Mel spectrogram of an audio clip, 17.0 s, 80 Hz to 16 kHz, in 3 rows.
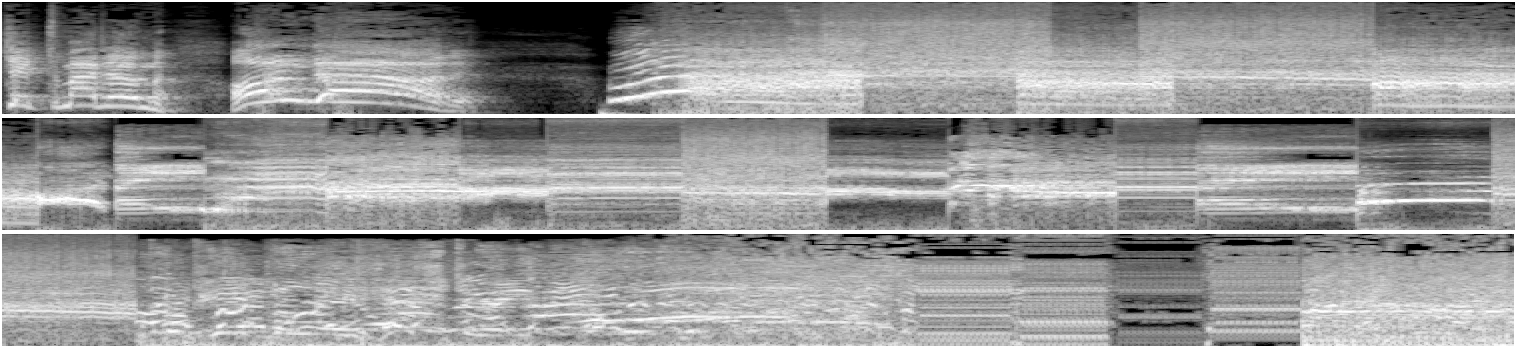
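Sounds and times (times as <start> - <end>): man screaming glitched: 2.3 - 12.1, 13.3 - 14.9.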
